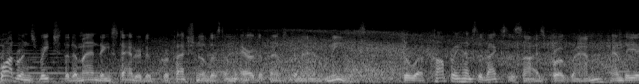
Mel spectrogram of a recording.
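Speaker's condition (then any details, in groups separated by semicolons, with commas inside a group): No condition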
